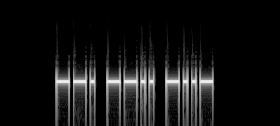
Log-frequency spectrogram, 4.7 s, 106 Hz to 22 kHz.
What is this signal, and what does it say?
Morse code, heard as a keyed tone, about 17 wpm, 700 Hz. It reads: GZX
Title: USA Call Sign Postfixes - 3 Letters 17wpm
